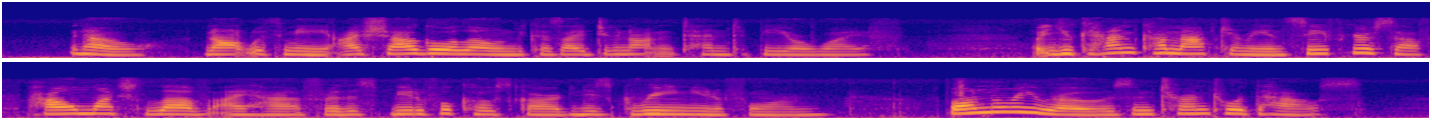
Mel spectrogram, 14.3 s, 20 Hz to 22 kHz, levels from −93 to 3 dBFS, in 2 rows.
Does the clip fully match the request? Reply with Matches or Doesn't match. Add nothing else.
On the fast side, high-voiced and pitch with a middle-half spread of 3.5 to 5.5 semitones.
Matches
